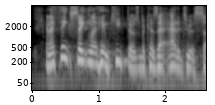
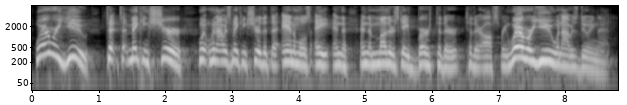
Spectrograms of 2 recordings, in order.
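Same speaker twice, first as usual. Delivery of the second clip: thundering divine rebuke; 4 semitones higher, 10 dB louder than usual. Acted. God questioning Job about tending creation, thundering. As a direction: build to a booming demand. Resumes God's confrontation of Job.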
